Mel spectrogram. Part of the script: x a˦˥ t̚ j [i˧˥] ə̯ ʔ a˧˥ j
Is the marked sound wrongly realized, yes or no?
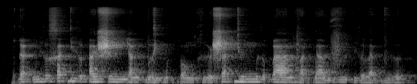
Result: yes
